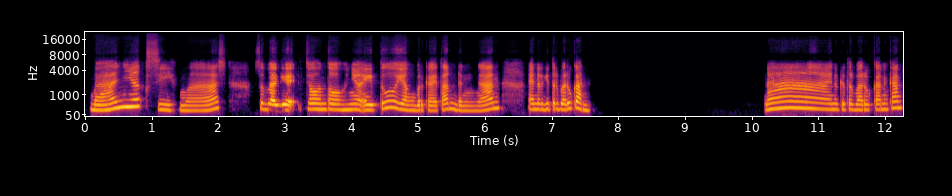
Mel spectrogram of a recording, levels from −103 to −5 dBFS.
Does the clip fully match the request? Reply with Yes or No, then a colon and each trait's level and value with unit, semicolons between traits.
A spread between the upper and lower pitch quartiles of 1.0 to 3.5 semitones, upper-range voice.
Yes: average, 3.0 semitones; high, 235 Hz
